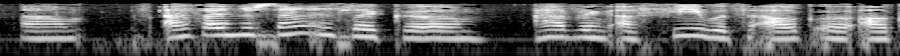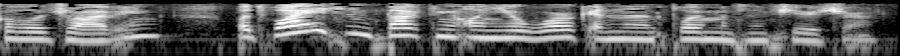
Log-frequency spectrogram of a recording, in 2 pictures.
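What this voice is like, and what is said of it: Noticeable non-native accent. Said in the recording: “I can just listen to you all day long, by the way... I love your accent”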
